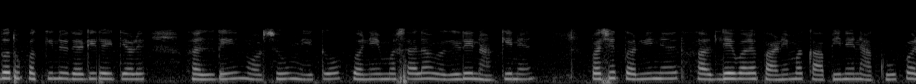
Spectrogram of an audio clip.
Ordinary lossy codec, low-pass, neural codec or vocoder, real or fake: none; 5.4 kHz; codec, 24 kHz, 0.9 kbps, WavTokenizer, medium speech release version 2; fake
